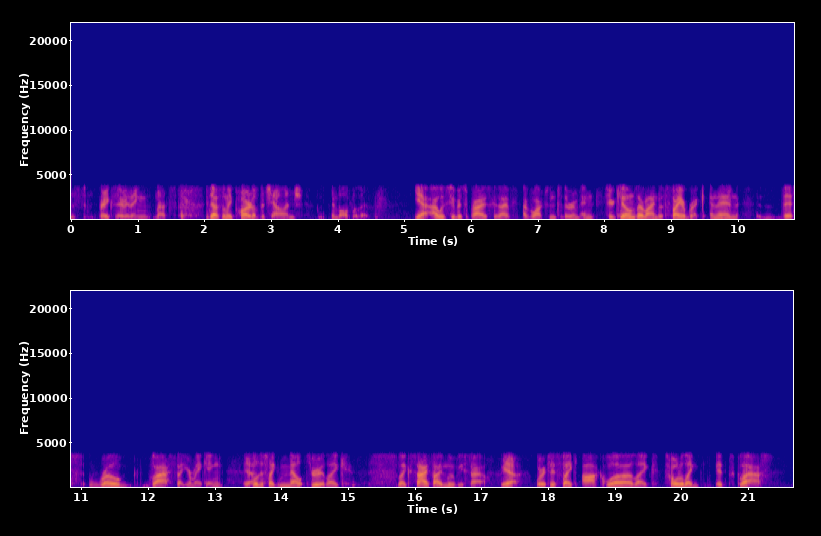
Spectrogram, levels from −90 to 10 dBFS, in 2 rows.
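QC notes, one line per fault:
throughout: AMR narrowband mobile codec. The speech sounds thin, heavily buzzy and synthetic, confined to roughly 250 Hz to 3.7 kHz with nothing above. That coarse buzz fits a very low AMR-NB mode, around 5 kbps, where sparse pulses drive a simple vocal-tract model.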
